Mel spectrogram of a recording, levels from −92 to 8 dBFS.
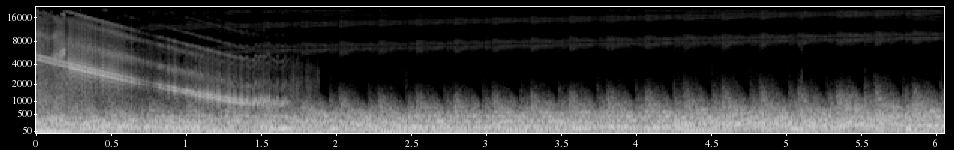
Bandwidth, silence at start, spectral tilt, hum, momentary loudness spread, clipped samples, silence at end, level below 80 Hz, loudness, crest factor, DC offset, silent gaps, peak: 18 kHz; 0 s; -7 dB/octave; none; 3 LU; under 0.1%; 0 s; -28 dBFS; -22 LUFS; 14 dB; under 0.1%; none; -6 dBFS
